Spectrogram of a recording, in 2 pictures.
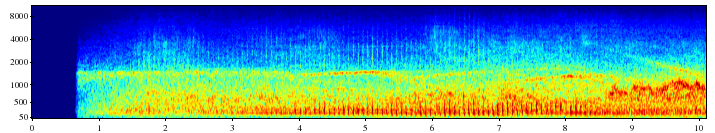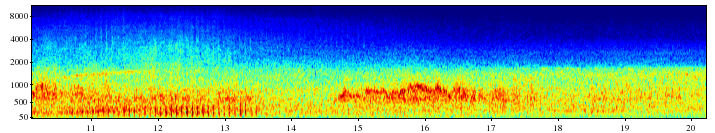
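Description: City ambience: a steady rumble of traffic with distant sirens wailing, their pitch slowly rising and falling and overlapping. It starts abruptly about a second in and swells in the middle.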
